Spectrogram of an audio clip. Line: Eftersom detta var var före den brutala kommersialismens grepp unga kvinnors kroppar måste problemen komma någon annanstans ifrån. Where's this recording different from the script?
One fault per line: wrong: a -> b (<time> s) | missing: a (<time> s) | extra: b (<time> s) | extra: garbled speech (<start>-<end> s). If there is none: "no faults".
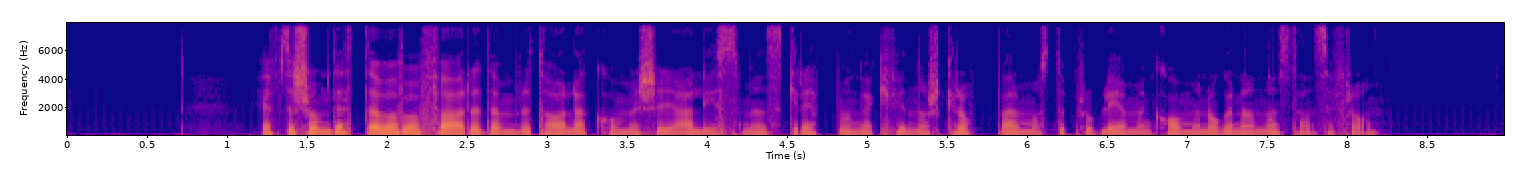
no faults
